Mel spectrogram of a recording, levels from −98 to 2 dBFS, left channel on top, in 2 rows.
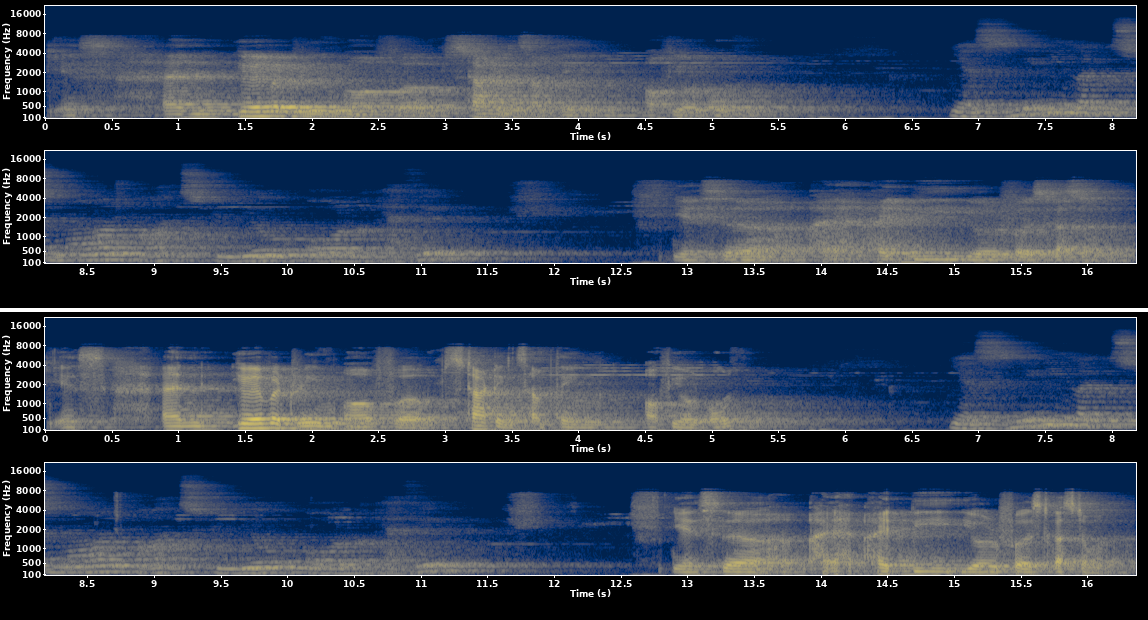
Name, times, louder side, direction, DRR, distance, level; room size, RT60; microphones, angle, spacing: voice 1, 0.0-5.2 11.8-11.9 12.6-16.2, right 4 dB, 90° right, 7 dB, 0.3 m, -30 dB
voice 2, 6.8-11.2, equal, 25° right, -9 dB, 0.5 m, -40 dB
5.3 x 3.2 x 2.5 m, 2.5 s
head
